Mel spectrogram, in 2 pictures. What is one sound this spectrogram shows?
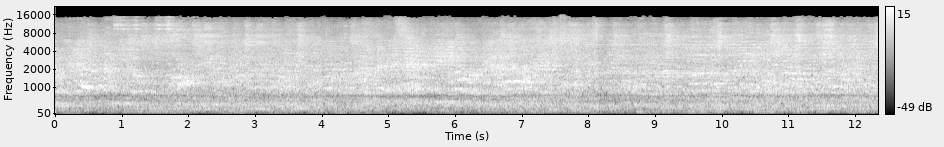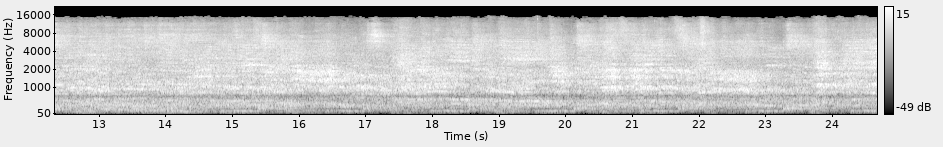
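A choir of children sings together in a large echoing hall.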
